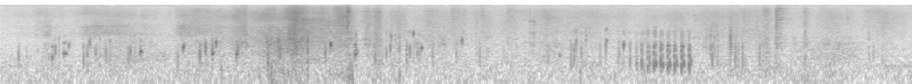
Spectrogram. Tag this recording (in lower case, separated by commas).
patter, rats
